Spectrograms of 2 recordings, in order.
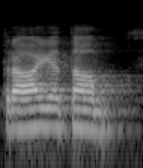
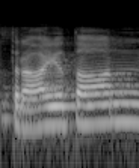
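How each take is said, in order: First: The word ends with an m sound. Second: The word ends with an n sound. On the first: The word stands on its own. "Trayatam ends in Anuswara" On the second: The word joins the next word. "The Anuswara changes to Na"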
